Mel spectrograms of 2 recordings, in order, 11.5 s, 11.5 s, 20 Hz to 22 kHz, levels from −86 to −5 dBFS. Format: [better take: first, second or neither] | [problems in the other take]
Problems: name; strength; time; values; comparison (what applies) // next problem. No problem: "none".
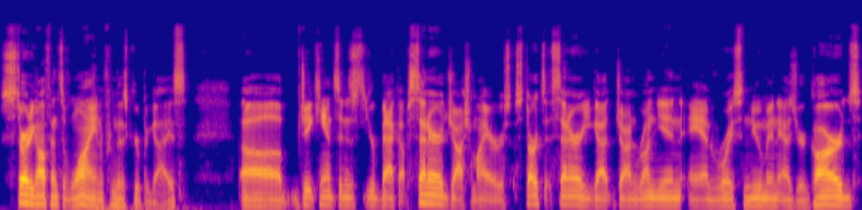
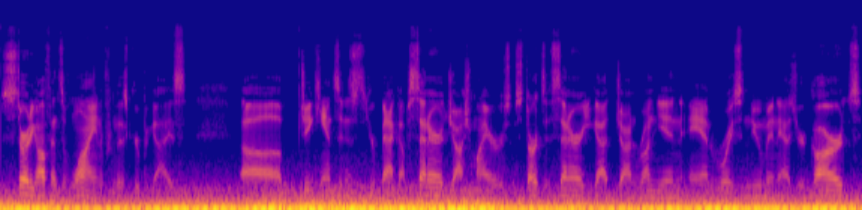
first | low rumble; loud; throughout; 6 dB below the speech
